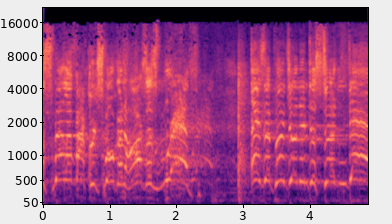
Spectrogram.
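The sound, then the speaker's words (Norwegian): A few sharp hand slaps on a thigh land amid loud, continuous laughter and talking, each smack brief and partly buried under the voices. “Altså, Han klasker seg på låret inn der.”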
